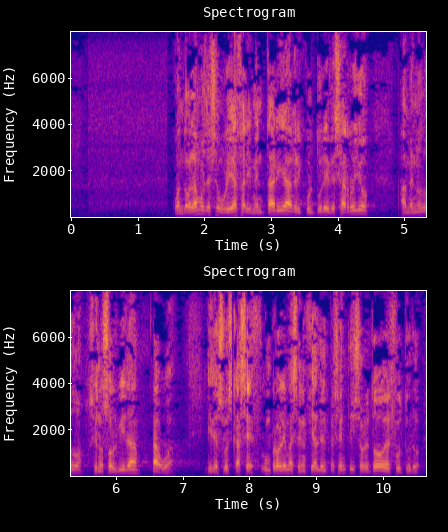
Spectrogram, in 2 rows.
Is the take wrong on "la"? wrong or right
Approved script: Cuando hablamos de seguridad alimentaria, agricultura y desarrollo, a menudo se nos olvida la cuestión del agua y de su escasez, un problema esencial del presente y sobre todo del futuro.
wrong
